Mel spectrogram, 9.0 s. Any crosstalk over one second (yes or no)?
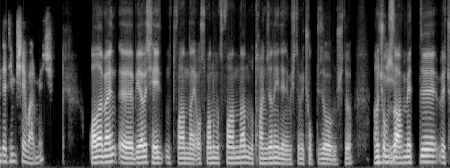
no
